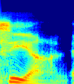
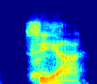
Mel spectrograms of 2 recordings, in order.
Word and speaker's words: Sean: And when I meet people, I tell them it's pronounced like Leon with an S, Sion.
